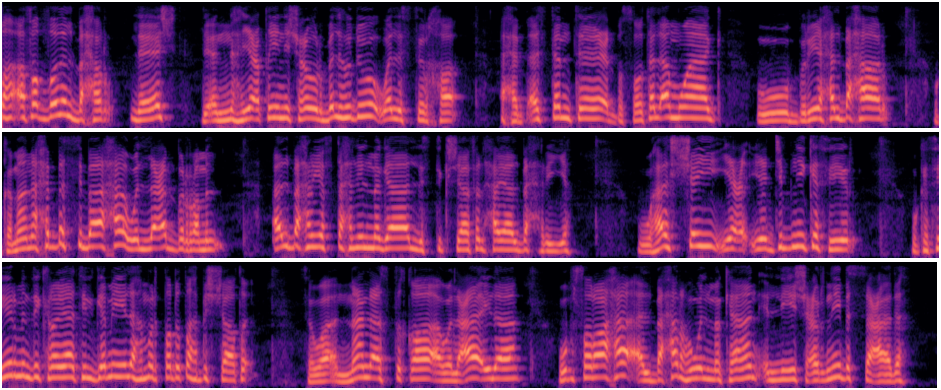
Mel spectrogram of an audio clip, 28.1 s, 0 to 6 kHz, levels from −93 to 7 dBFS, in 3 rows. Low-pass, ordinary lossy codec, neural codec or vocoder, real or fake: 5.4 kHz; none; none; real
